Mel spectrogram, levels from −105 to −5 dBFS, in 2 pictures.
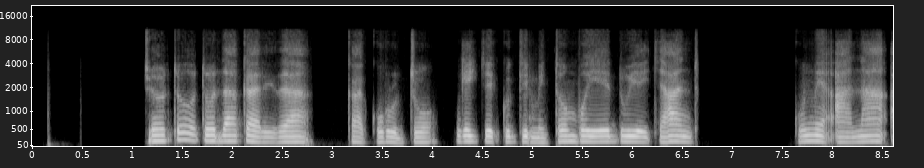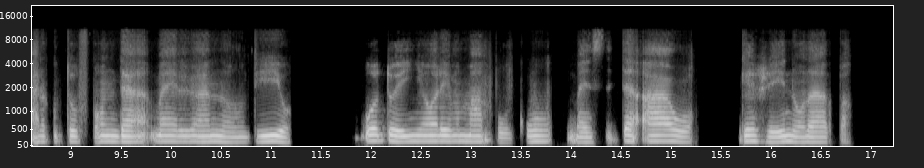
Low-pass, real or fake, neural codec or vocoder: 10.8 kHz; fake; codec, 16 kHz in and 24 kHz out, 0.9 kbps, LongCat-Audio-Codec, fine tuned four codebook decoder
